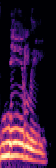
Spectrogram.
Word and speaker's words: Neili: So, my name is Neely. If you would spell it the way in transliteration in in Hebrew, it would be n i l i. My folks chose to spell it n i e l i.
